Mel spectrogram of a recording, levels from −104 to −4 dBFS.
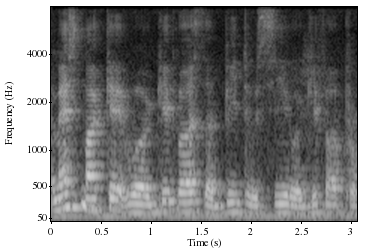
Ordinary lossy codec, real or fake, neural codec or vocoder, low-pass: none; real; none; none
